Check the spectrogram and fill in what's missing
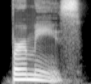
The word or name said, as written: burmese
